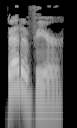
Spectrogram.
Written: bedivere

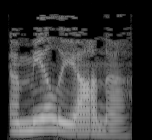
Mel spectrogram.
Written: emiliana

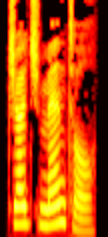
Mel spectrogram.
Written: judgemental

